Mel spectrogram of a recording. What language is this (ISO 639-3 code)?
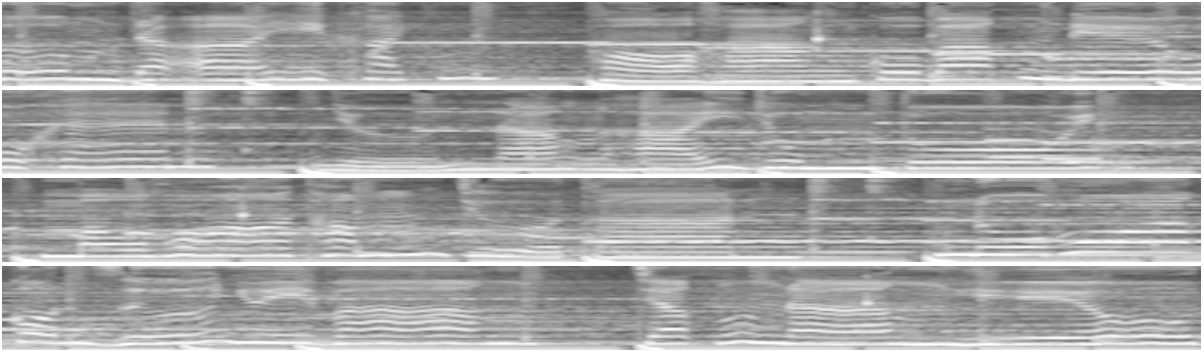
vie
